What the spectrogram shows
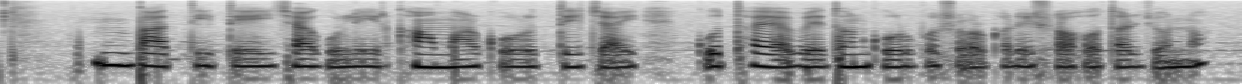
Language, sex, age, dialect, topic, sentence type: Bengali, female, 18-24, Rajbangshi, agriculture, question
